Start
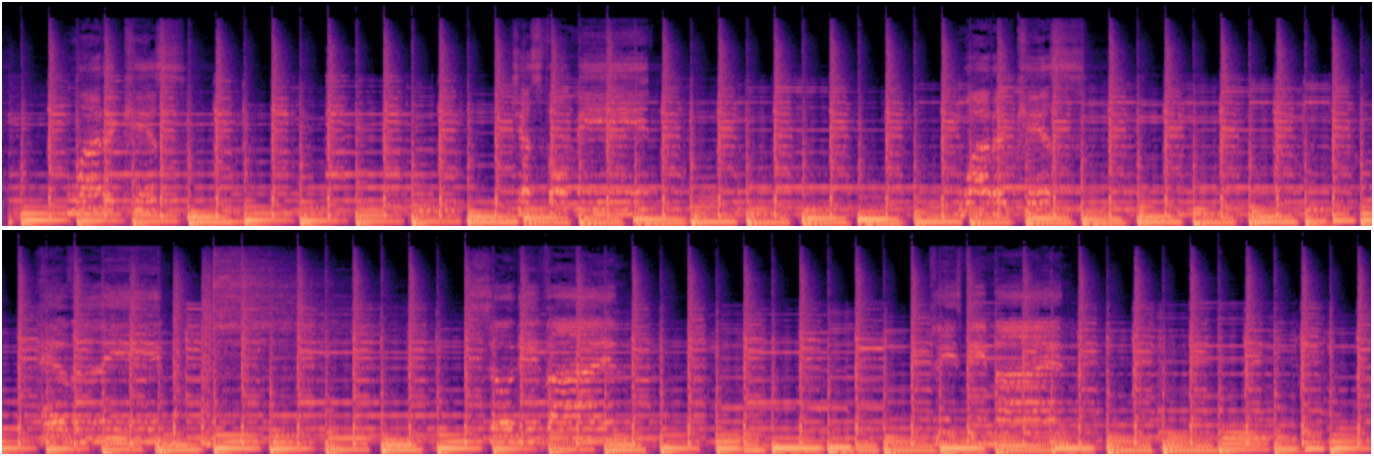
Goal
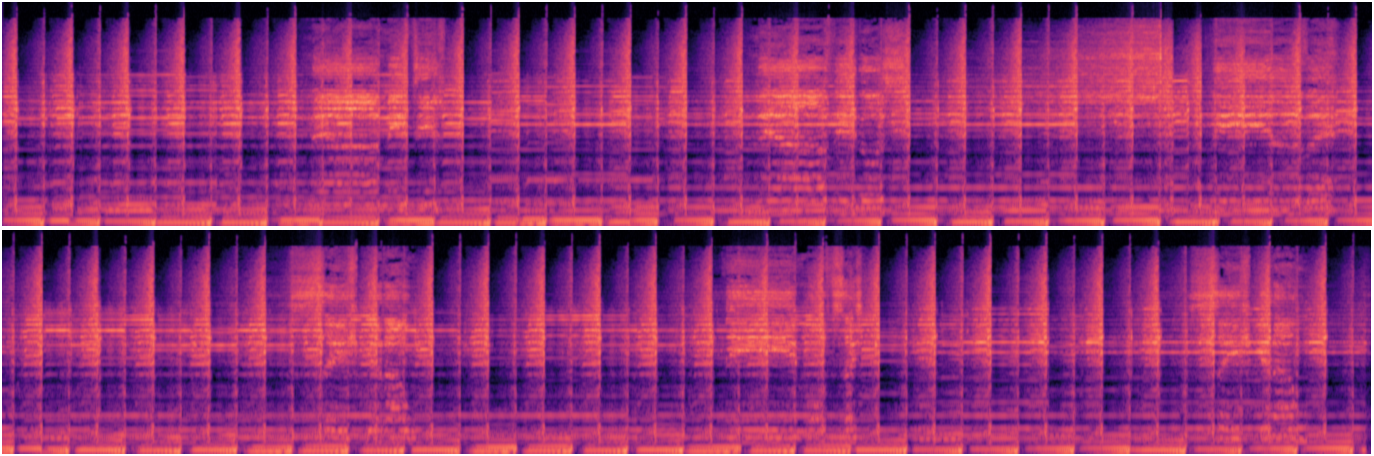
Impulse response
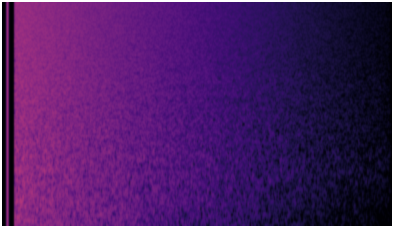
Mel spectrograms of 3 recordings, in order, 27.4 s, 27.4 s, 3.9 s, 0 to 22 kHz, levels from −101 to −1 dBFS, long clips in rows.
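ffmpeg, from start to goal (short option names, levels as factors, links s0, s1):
-af "areverse,aecho=1:1:2.6:0.94,aexciter=amount=15.5:drive=4:freq=2200,volume=0.251"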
